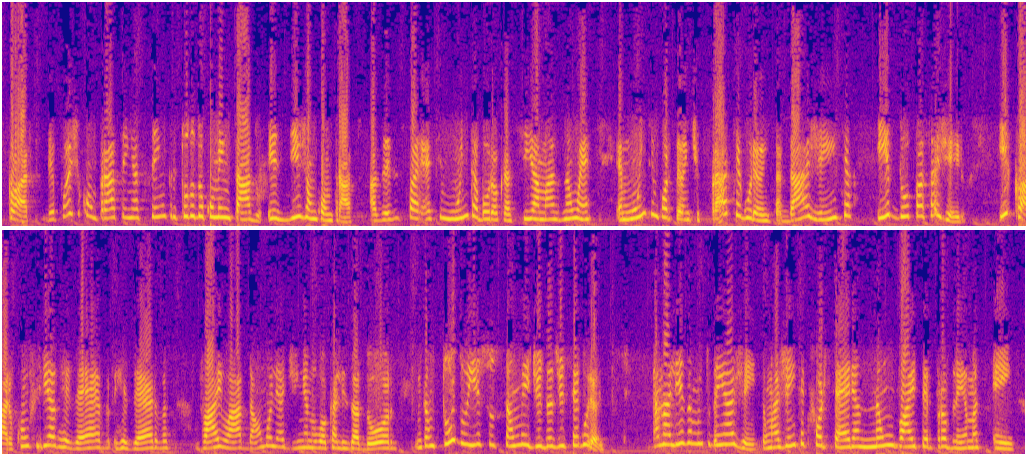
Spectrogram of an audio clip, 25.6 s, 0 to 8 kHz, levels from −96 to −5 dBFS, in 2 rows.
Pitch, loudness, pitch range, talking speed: 285 Hz, -14 LUFS, 240-335 Hz, 150 wpm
